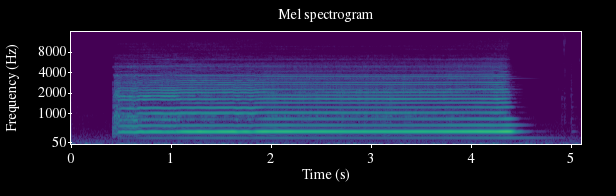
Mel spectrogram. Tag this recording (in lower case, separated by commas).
music, bowed string instrument, musical instrument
